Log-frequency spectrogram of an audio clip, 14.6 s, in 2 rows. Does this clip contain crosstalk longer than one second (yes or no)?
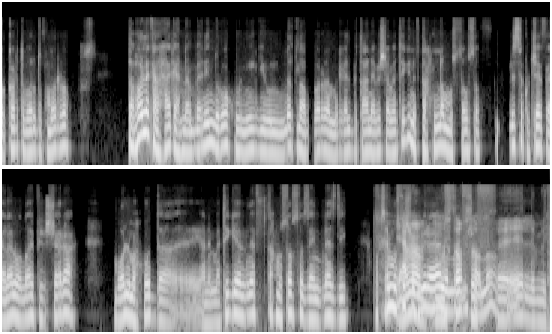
yes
